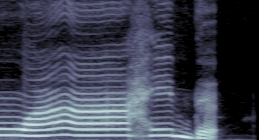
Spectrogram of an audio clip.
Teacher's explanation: terdapat Alif yang merupakan tanda baca panjang dua harakat miw Wahid Dal di ujung kita sukunkan atau kita matikan karena wakaf atau berhenti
